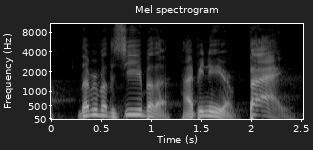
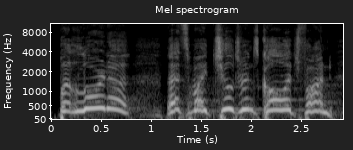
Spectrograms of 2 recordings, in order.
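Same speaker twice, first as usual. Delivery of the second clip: high-pitched mock plea; hammed-up helpless protest, very high; pleading victim; 10 semitones higher than usual. Voices Lorna's victim pleading with her.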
